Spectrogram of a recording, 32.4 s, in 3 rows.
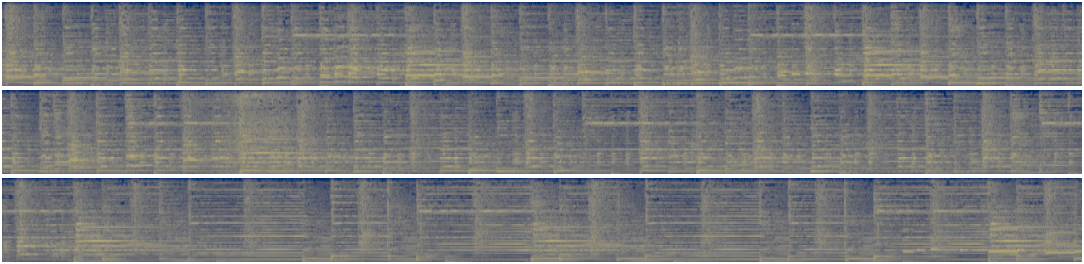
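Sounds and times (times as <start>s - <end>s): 
medieval bardcore version of a song: 0.0s - 32.3s.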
